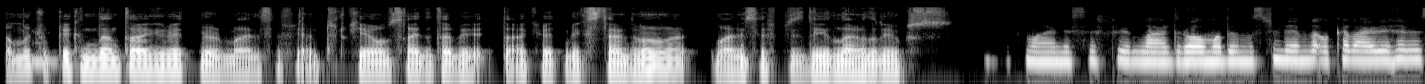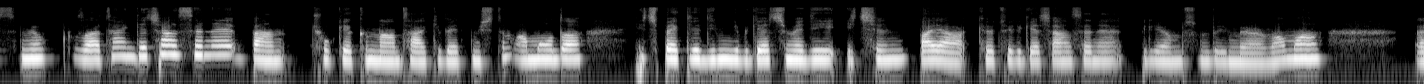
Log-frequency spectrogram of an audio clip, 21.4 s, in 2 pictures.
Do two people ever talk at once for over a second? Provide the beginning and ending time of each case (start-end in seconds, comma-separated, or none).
none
